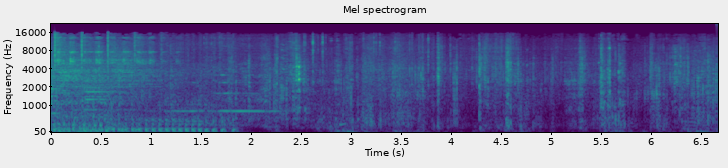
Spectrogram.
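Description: Dirt bike engine running at a low, even putter as the bike rolls to a stop, then cutting off about two seconds in; after that, scattered crunches and clicks on gravel.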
